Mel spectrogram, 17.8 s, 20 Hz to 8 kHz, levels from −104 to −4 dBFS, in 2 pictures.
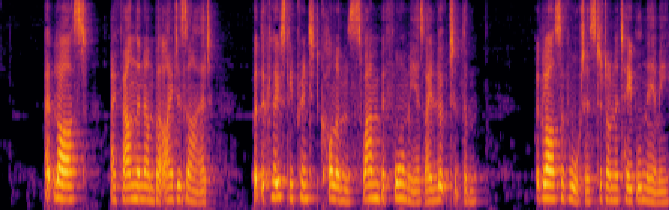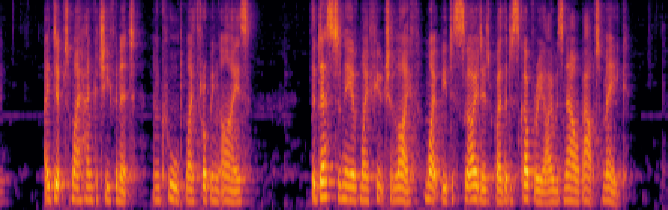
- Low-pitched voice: No, medium, 180 Hz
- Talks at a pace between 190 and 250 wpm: Yes, average, 200 wpm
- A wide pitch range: No, average, 2.7 semitones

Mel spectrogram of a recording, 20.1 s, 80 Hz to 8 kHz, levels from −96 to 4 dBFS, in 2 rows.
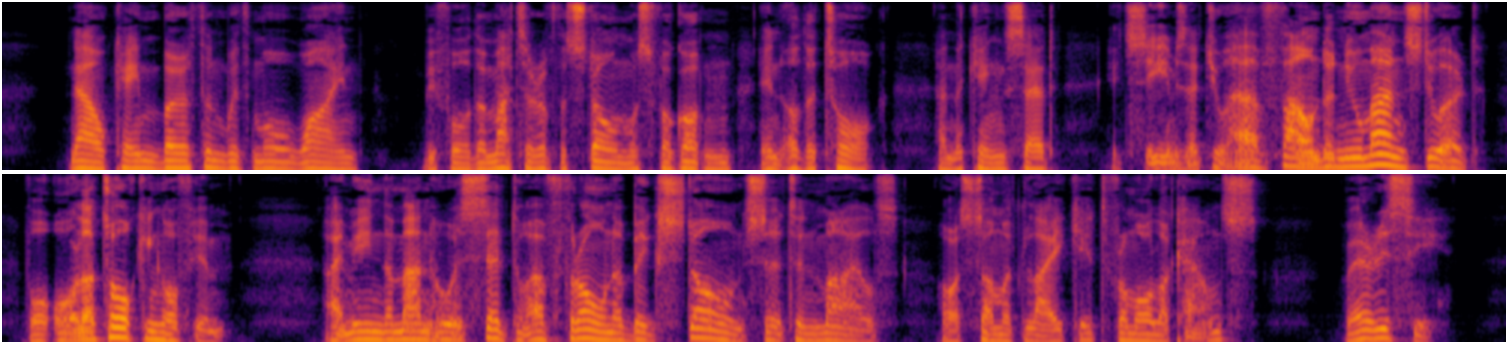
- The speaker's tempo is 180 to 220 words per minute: Yes, average, 185 wpm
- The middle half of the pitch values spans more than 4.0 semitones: No, average, 3.6 semitones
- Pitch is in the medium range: No, low, 115 Hz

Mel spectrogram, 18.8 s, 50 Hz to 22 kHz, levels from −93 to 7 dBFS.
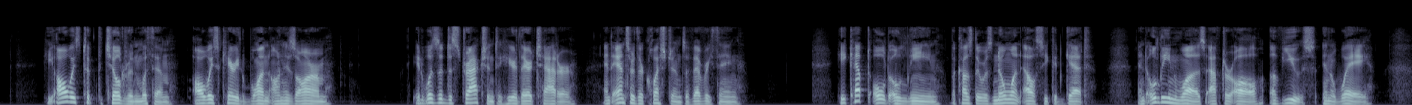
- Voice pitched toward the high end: No, low, 110 Hz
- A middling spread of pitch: Yes, average, 4.6 semitones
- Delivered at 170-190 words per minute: No, average, 160 wpm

